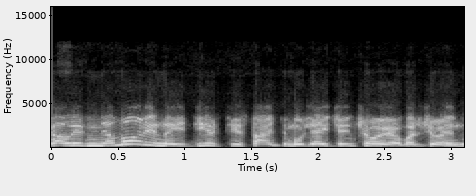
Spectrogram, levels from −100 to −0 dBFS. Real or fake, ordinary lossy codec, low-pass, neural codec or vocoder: fake; Opus, 24 kbps; 14.4 kHz; vocoder, 44.1 kHz, 128 mel bands, Pupu-Vocoder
